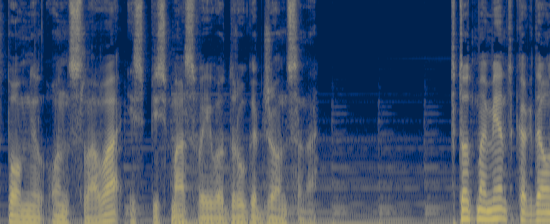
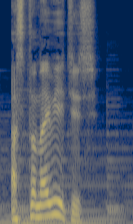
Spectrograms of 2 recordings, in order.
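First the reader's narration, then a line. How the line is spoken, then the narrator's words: Shout. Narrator (Russian): крикнул Сальватор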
